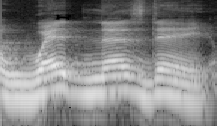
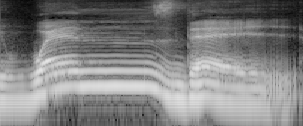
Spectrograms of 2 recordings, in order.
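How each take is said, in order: First: "Wednesday" wrongly sounded out as WED-NES-day; slow, spelled-out "Wednesday", WED-NESS-day; mispronunciation demo. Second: Very slow "Wednesday" as WENNNZ-day, silent first d; teacher's drawn-out model "Wednesday", WENNZ-DAAY; correct pronunciation. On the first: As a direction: say "Wednesday" in three syllables, voicing the first d. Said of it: "On dit pas Wednesday". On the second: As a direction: say "Wednesday" in two stretched syllables, WENZ-day. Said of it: "on dit Wednesday". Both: Shown as a demonstration.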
